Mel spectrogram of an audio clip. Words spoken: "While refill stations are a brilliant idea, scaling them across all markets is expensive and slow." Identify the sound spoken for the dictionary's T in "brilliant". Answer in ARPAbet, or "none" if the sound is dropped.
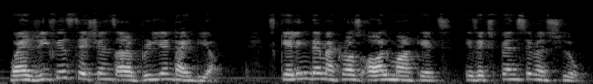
T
